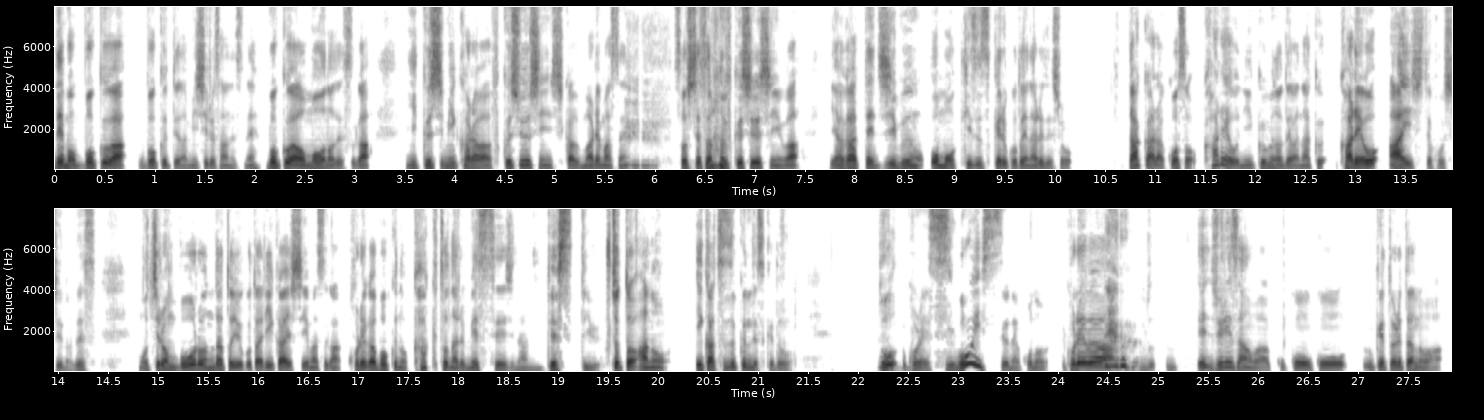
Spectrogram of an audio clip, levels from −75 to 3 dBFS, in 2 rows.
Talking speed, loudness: 410 characters per minute, -22 LUFS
